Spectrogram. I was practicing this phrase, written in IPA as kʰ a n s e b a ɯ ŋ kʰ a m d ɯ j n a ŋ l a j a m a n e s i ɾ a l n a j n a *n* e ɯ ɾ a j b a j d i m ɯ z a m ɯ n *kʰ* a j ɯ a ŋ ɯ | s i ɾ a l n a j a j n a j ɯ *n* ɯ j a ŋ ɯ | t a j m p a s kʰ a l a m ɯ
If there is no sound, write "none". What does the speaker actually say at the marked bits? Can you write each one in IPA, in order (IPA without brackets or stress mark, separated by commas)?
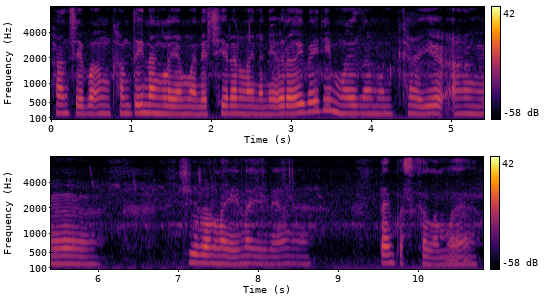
n, kʰ, n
